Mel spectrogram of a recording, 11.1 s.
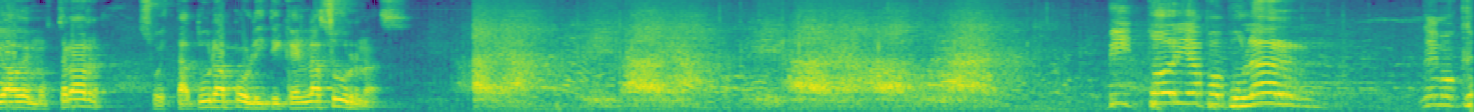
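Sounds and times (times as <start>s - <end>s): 
speech: 0.0s - 3.7s, 8.4s - 10.0s, 10.7s - 11.0s
crowd chanting a slogan: 0.6s - 1.7s, 3.4s - 10.6s.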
